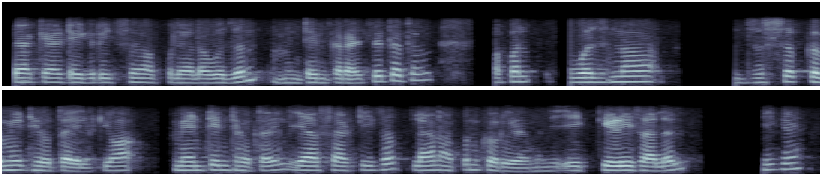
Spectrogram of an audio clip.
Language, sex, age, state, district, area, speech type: Marathi, male, 30-45, Maharashtra, Nanded, rural, conversation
